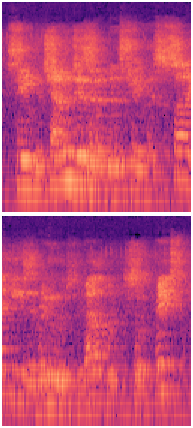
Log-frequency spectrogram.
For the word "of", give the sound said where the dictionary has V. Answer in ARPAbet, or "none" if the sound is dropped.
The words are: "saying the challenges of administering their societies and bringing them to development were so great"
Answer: V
